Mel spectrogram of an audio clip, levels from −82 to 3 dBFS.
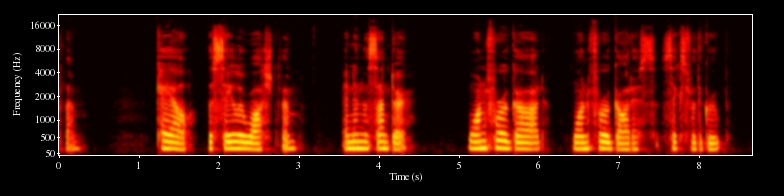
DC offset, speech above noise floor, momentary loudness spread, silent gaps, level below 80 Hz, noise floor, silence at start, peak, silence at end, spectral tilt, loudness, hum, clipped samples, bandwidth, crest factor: under 0.1%; 51 dB; 12 LU; none; -68 dBFS; -70 dBFS; 0.1 s; -4 dBFS; 0.4 s; -5 dB/octave; -20 LUFS; none; under 0.1%; 18 kHz; 16 dB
